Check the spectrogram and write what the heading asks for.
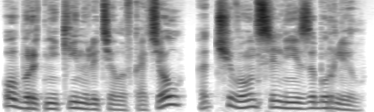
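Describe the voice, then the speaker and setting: A man narrating a comic fantasy audiobook in a wry, lively way. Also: mid-range voice, a little fast, dry recording, clean studio sound.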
